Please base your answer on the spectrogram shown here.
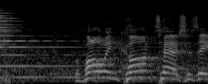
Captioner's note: bell ringing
